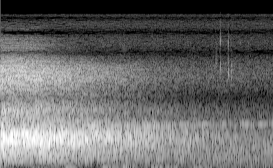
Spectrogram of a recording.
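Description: A congregation's crowd response, many voices blending into one shout, dying away over about a second and a half.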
